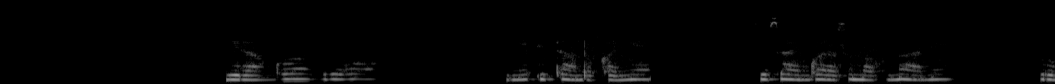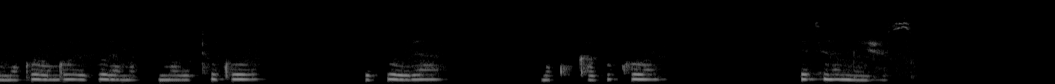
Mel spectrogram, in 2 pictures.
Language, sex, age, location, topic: Kinyarwanda, female, 18-24, Huye, health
